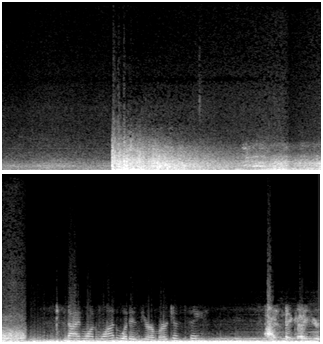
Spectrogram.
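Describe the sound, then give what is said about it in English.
A sudden, loud gunshot bang cracks out in a hallway and rings with a reverberant echo, followed by a sustained noisy wash with raised, shouting voices. “It sounds like there are gunshots in the hallway.”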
